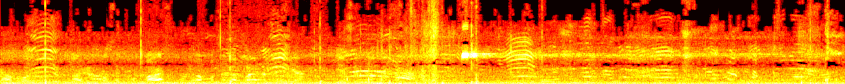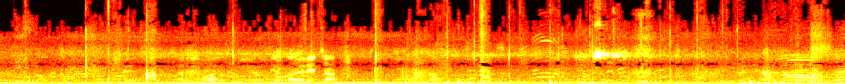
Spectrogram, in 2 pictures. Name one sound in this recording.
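Several young people chatter and call out across an open outdoor field.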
